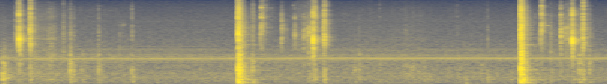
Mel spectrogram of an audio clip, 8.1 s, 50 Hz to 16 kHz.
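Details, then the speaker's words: Harman Kardon PM645 amplifier, desoldered decoupling capacitor in the pre-driver circuit checked for continuity: steady high beep under scattered probe clicks shows a dead short; the shorted capacitor may have blown the fuse resistor. "yep it's bad when you see a blown fuse you should try to figure out white blue before replacing it my mistake"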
